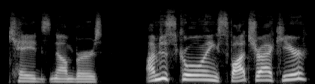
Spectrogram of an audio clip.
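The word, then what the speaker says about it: Spotrac: scrolling spot track here I said it right this time so everybody that yelled at me and Wes on Twitter about saying it incorrectly spot track thank you Keith for correcting me there so I'm just scrolling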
